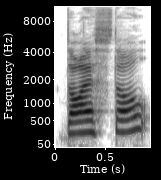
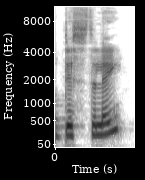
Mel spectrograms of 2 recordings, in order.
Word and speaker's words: diastole: into three stages now people pronounce this differently so I'm going to say both diastol or distally atrial systole or atrial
